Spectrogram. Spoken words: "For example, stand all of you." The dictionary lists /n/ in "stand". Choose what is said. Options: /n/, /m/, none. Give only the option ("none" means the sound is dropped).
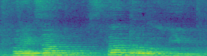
none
